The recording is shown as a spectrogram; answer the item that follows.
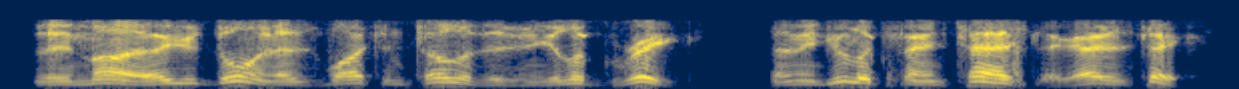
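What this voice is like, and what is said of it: Imitates another person's voice. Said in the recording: “my impression of her son”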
